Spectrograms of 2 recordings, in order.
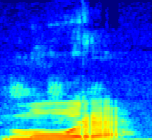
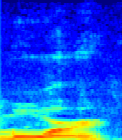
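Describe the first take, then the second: First: It is said with a rolled, trilled r. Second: It is said like English 'more', without a rolled r. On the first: The speaker calls it right. "This one has a r like before. ... say more" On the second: The speaker calls it wrong. "in English it's spelled like more. So don't say more"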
